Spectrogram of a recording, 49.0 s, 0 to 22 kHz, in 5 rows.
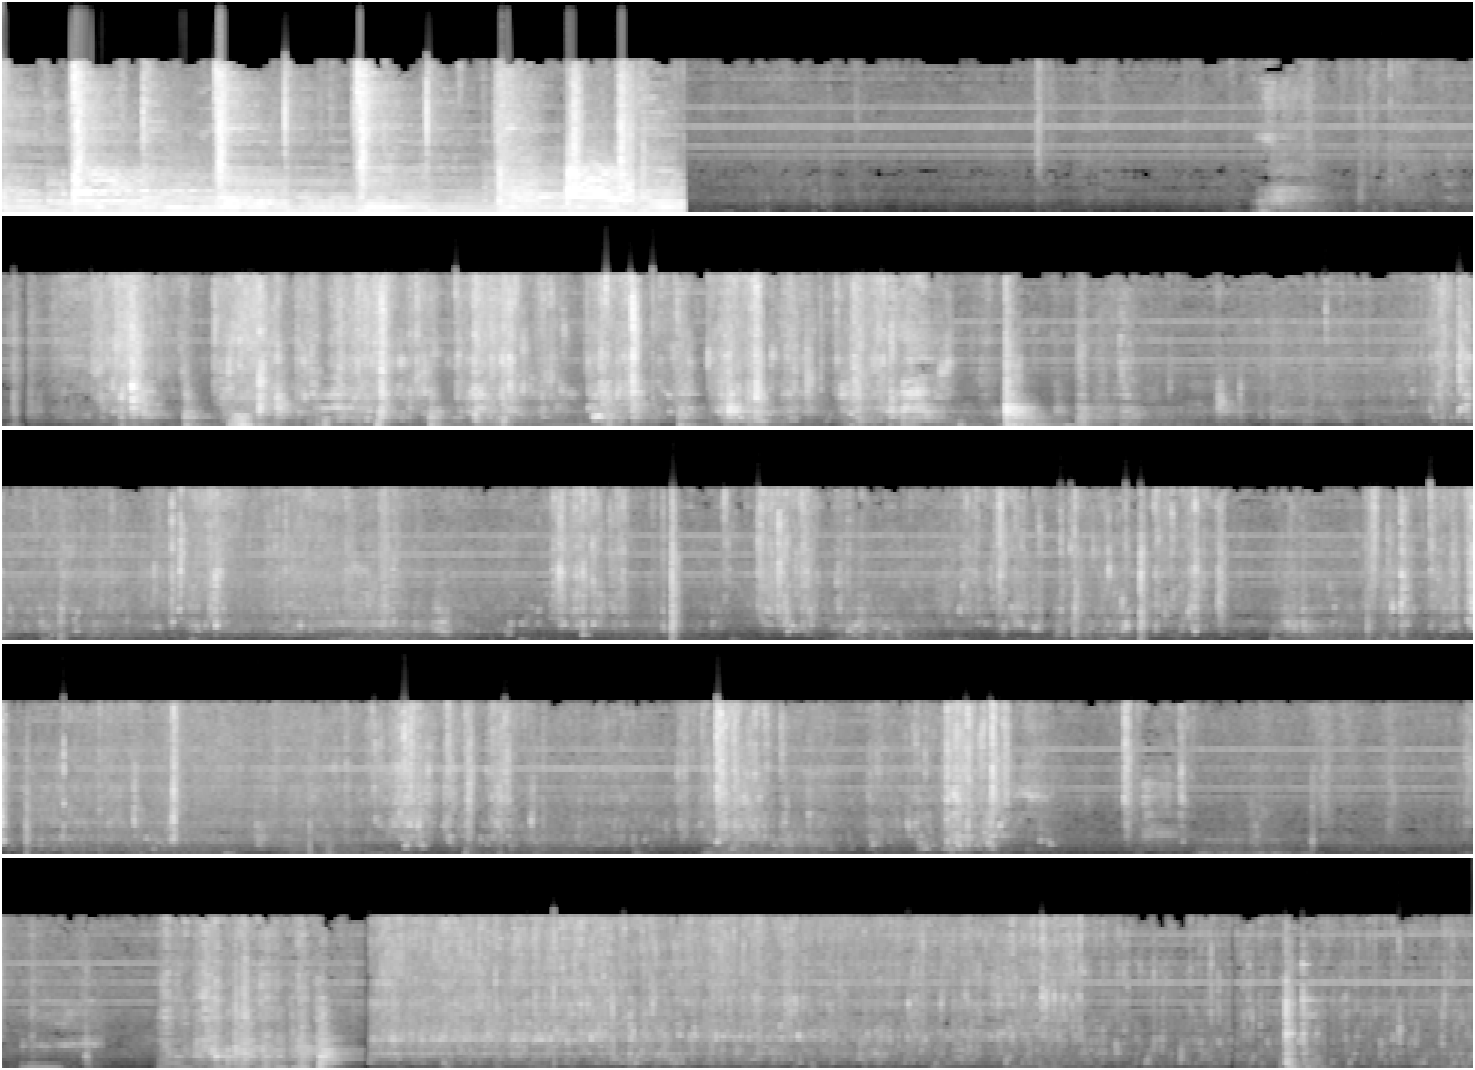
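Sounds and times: hands washing rice in water: 10.1s - 16.4s, 18.3s - 36.4s.

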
